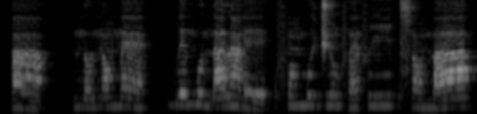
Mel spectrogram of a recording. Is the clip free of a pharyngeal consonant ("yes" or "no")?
yes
